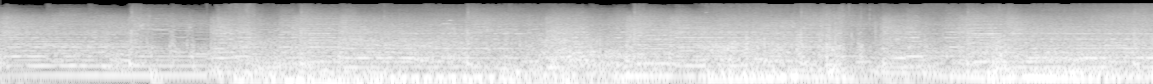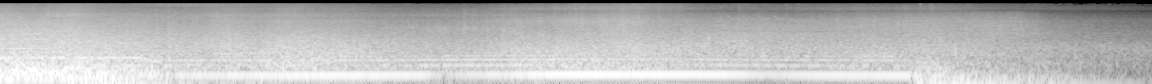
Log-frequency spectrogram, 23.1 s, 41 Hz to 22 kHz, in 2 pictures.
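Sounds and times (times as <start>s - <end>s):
rushing water spray: 2.2s - 22.3s.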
